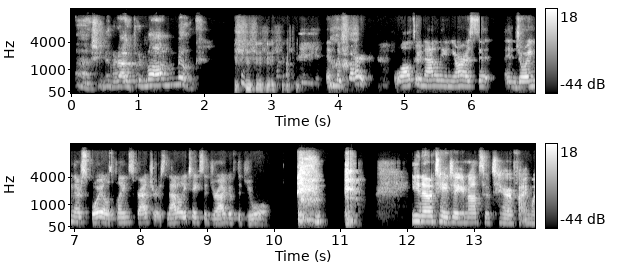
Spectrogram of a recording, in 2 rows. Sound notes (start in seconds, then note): 2.4 actors chuckling; 10.3 coughs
